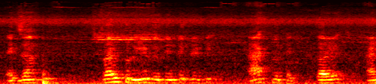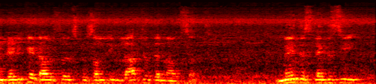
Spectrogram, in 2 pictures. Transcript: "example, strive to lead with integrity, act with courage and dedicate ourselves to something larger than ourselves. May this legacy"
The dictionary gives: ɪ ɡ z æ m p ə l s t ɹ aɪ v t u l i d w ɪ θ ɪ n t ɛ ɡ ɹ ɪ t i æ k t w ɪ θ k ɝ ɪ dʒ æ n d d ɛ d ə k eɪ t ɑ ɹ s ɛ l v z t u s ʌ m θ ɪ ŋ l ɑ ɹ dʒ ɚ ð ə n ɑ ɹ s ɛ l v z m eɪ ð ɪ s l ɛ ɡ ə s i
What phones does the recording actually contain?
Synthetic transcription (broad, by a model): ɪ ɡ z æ m p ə l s t ɹ aɪ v t u l i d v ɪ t ɪ n t ɛ ɡ ɹ ɪ t i æ k t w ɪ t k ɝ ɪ æ n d d ɛ d ə k eɪ t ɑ ɹ s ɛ l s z t u s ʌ m t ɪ ŋ l ɑ ɹ dʒ ɚ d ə n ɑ ɹ s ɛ l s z m eɪ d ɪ s l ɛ ɡ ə s i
